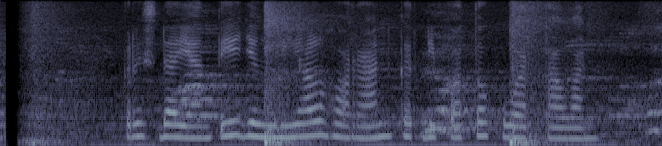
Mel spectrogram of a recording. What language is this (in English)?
Sundanese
